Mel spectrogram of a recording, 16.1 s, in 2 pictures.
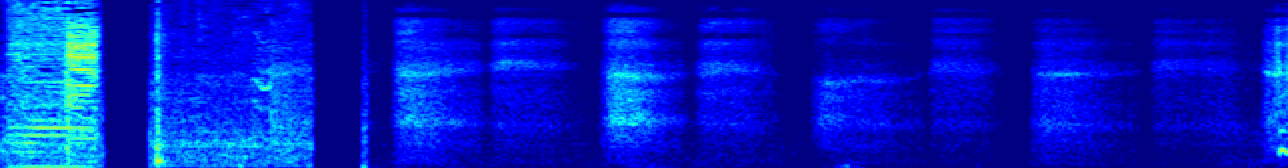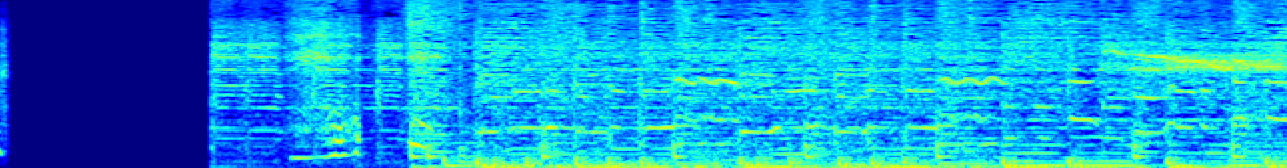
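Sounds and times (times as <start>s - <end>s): cartoon character breathing hard: 2.4s - 7.9s.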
